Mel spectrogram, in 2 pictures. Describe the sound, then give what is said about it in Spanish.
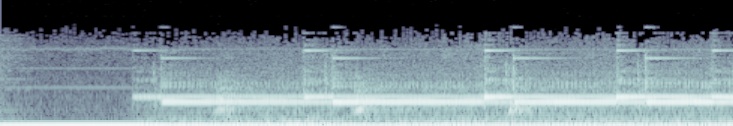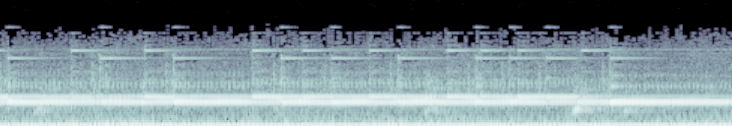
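An electronic doorbell rings again and again in an advertisement for the Sodimac cyber sale, bright chiming tones repeating in an insistent, slightly uneven rhythm over a steady low rumble, starting after a brief moment of quiet. No one speaks. “El cyber de Sodimac está tocando a tu puerta y tu casa lo sabe.”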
